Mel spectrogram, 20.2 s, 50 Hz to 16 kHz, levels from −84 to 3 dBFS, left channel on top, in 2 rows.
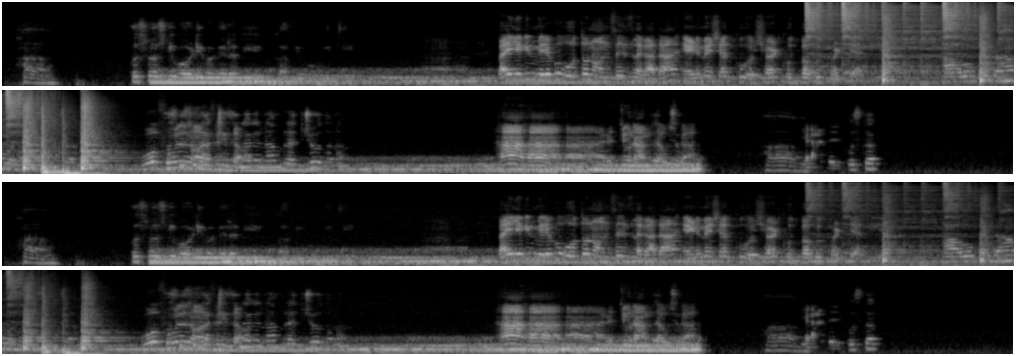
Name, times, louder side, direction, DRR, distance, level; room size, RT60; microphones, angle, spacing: voice 1, 0.1-0.5 1.3-3.5 9.4-10.9 11.7-13.6 16.5-17.0 17.7-18.2 18.6-18.8, left 1 dB, 50° left, 0.9 m, -39 dB
sound 1, 1.5-17.1, right 2 dB, 75° right, 0.5 m, -34 dB
voice 2, 4.2-4.7 5.0-8.9 11.5-12.6 15.0-17.0 18.1-18.5, left 1 dB, 10° left, 0.5 m, -34 dB
sound 2, 8.0-11.3, left 7 dB, 75° left, 0.3 m, -28 dB
2.5 x 2.2 x 2.4 m
head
